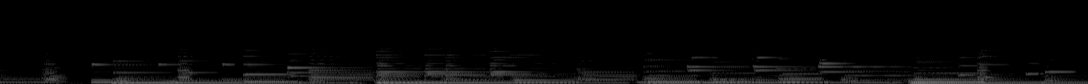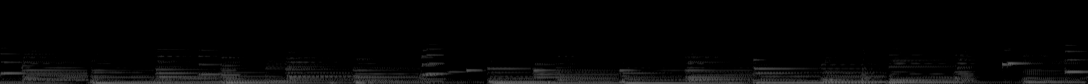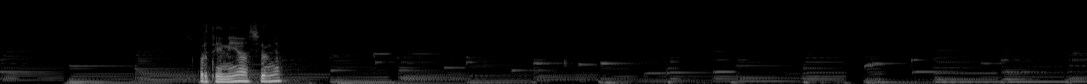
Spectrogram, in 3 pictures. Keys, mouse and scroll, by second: 0.3 click, 1.2-3.5 drag, 4.1 click, 5.9 Delete, 6.8 click, 7.1 click, 7.7-8.6 drag, 8.6 z, 9.5-10.6 middle drag, 10.6 click, 11.9 scroll down 2, 12.1 space, 13.3 space, 14.1-14.4 scroll down 2, 14.4 shift+middle click, 15.1-16.4 drag, 16.8 space, 19.0 space, 19.5-20.8 drag, 20.8 space, 22.6 space, 23.2-24.8 drag, 24.8 scroll up 1, 24.8-25.4 middle drag, 25.4-26.0 scroll down 1, 26.0-26.4 shift+middle drag, 26.4 click, 27.2 Delete, 27.8-28.1 scroll up 4, 28.1-28.6 middle drag, 28.6-28.9 scroll up 5, 28.9 shift+middle drag, 29.2-29.9 scroll up 4, 29.5 middle drag, 29.9 scroll down 2, 30.2-31.4 shift+middle drag, 31.4 shift+a.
